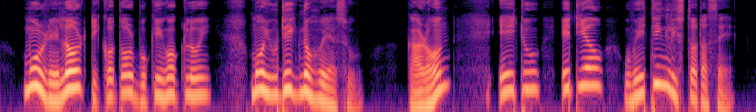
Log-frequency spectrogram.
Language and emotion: Assamese, fearful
